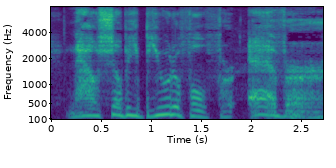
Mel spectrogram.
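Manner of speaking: whispering, acted out. Retelling what you leaned over and whispered to him during a Disney movie, whispering. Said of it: "lean over and whisper".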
